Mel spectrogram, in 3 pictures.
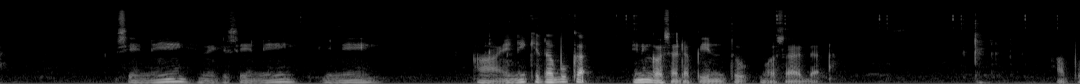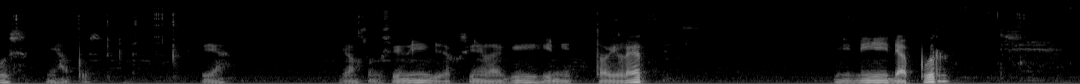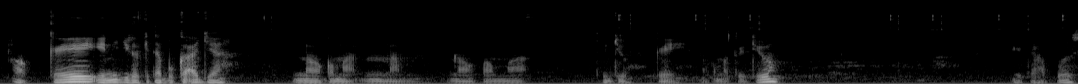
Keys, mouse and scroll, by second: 4.8 space, 6.2 click, 7.7 click, 8.8 click, 9.5 click, 9.7 space, 10.0 e, 10.2 click, 10.9 click, 11.9 space, 12.3-13.4 scroll down 2, 20.9 middle click, 23.4 l, 24.2 click, 27.7 click, 28.5 click, 29.1 click, 30.5 click, 30.9 click, 31.2 e, 31.5 click, 32.2 click.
